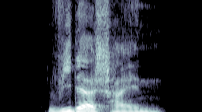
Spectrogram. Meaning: reflection
- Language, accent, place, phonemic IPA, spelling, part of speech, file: German, Germany, Berlin, /ˈviːdɐˌʃaɪ̯n/, Widerschein, noun, De-Widerschein.ogg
